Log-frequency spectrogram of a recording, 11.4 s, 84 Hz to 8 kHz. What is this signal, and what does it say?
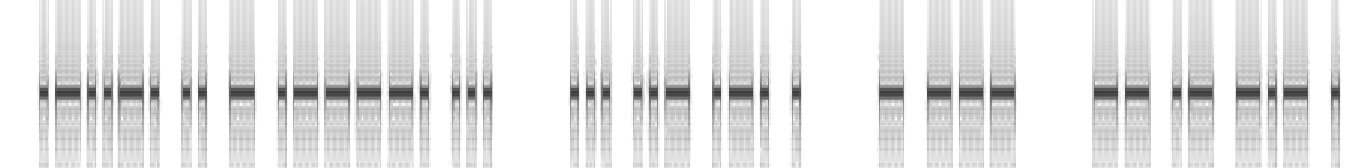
Morse code, heard as a keyed tone, about 18 wpm, 650 Hz. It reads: "IT'S SURE TO MAKE
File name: 04-Chapter-04 18 WPM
